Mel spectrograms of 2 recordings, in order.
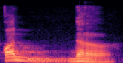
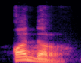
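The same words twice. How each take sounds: First: The consonant is held before being released. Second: The consonant is released quickly with a bounce. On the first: The speaker calls it wrong. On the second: The speaker calls it right.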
